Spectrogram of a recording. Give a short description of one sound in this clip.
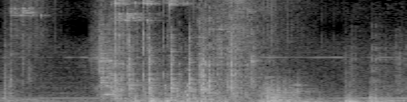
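Metal chains clink and rattle as a hand pulls on them.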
